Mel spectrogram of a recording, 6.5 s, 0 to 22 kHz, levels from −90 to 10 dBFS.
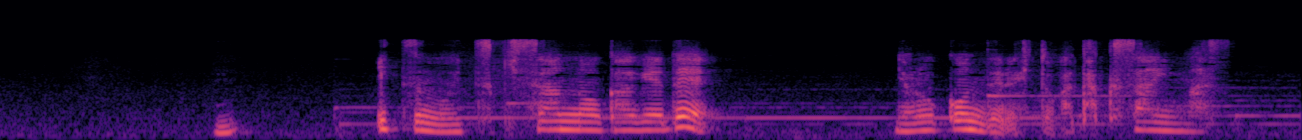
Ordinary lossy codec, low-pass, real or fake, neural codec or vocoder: none; none; real; none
